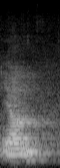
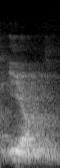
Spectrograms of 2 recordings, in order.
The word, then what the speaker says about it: Jan: Well, I'm Jan. For the English people, if you can't pronounce the J, please replace it with an I, like Ion, instead of Jan.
